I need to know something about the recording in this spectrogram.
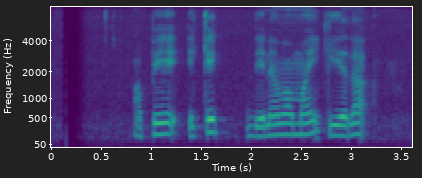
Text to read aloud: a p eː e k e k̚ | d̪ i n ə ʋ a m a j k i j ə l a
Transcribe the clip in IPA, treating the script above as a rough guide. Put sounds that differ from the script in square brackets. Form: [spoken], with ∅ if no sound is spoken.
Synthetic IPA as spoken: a p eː e k e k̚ | d̪ [e] n ə ʋ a m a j k i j ə l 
